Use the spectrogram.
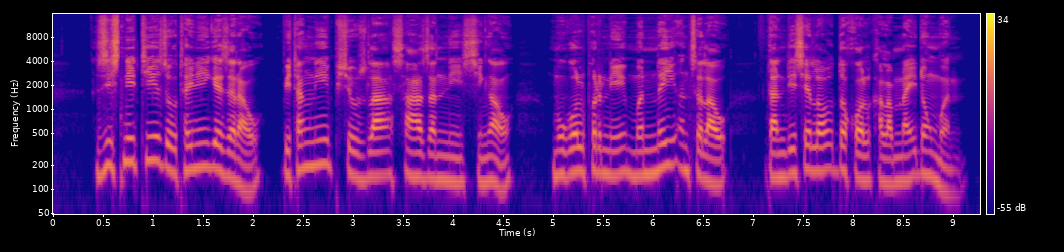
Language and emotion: Bodo, neutral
